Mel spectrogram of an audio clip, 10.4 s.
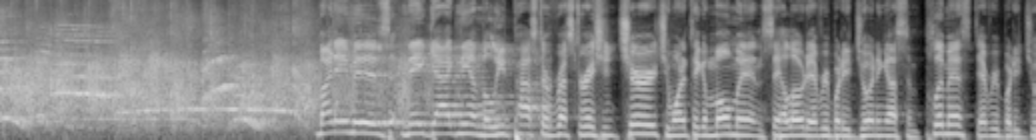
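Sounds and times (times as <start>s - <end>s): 
congregation shouts and whoops: 0.0s - 3.2s
church congregation at Restoration Church in Dover applauding: 0.0s - 5.1s
speech: 3.2s - 10.3s.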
